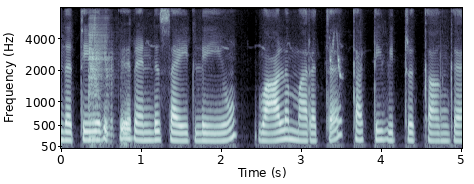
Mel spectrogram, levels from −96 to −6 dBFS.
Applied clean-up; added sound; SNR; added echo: neural mask model RNNoise.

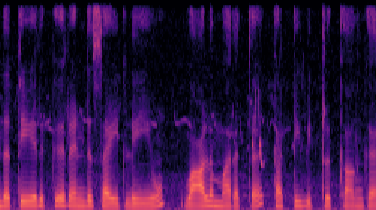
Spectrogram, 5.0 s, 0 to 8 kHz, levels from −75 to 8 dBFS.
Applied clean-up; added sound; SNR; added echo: none; none; none; none.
